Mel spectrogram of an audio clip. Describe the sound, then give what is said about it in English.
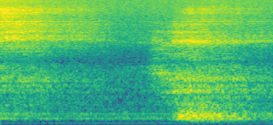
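People taking a deep breath and letting it out as a relaxation exercise, a soft airy inhale followed by a louder, breathy exhale, with no talking. “I want everybody to take a deep breath and just let it out. Come on, do it again.”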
